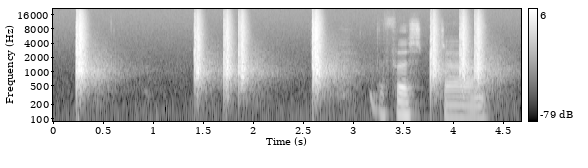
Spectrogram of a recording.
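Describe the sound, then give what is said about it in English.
Hand clap sound of an unmodified 808 drum machine: five sharp, noisy electronic clap hits with brief hissy tails, irregularly spaced, the first played at full accent and slightly stronger. A short burst of voice follows at the end. “Now here's our hand clap on the unmodified machine.”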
